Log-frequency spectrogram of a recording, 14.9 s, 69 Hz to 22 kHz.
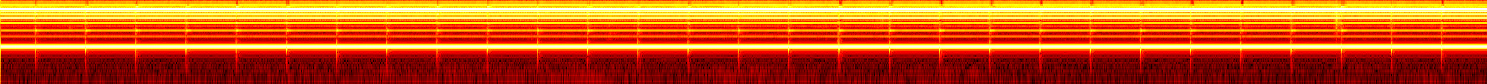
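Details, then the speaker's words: HP 14s-cf2 laptop at power-on: a steady high beep pulsing about twice a second, repeating many times, though it still boots into Windows. The stated solution is BIOS in UEFI boot mode with a GPT-partitioned drive. "jadi di sini ada sebuah laptop kemudian dia laptopnya berbunyi BIP BIP BIP BIP itu e banyak sekali banyak berkali-kali"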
